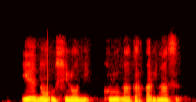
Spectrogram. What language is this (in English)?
Japanese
